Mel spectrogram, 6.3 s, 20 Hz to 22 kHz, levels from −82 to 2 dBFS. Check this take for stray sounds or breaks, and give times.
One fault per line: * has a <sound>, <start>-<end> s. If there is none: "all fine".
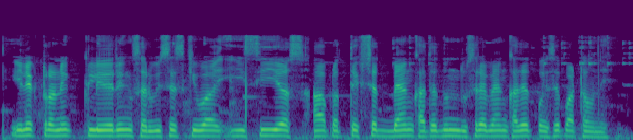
* has a dropout, 3.1-3.1 s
